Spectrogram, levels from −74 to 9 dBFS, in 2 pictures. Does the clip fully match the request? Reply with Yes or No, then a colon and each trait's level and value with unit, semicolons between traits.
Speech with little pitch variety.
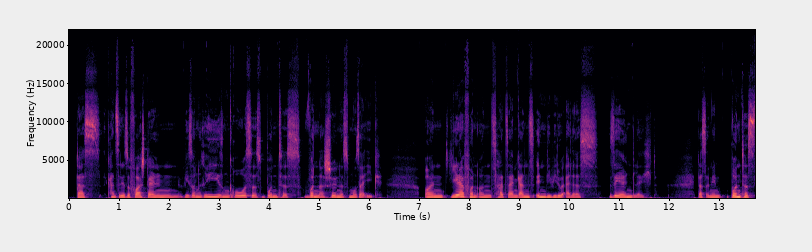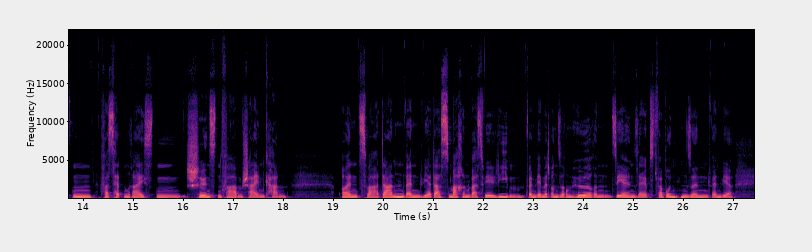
Yes: narrow, 1.4 semitones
